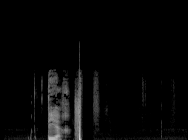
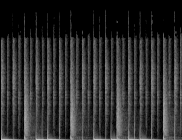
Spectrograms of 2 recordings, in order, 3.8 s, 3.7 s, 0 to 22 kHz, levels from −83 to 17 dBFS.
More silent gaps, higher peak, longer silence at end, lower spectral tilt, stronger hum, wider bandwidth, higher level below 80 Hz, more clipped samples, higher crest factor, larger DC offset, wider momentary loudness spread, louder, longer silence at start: neither; about the same, 0 dBFS vs -2 dBFS; first, 2.15 s vs 0.1 s; first, -5.5 dB/octave vs -4 dB/octave; neither; second, 11.5 kHz vs 16.5 kHz; second, -38 dBFS vs -12 dBFS; neither; first, 22 dB vs 10 dB; neither; about the same, 7 LU vs 6 LU; about the same, -18 LUFS vs -16 LUFS; first, 0.95 s vs 0 s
